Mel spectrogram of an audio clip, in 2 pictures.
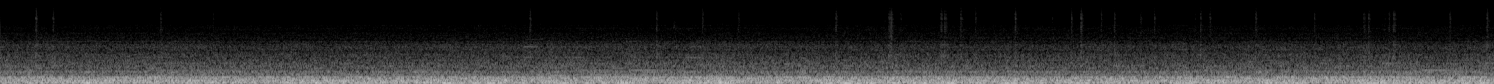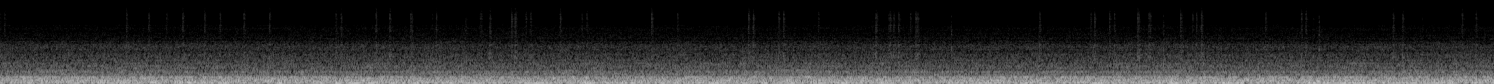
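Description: Airliner cabin noise as the plane taxis after landing: a steady low rumble from the engines and the rolling aircraft, unchanging throughout.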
